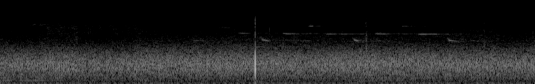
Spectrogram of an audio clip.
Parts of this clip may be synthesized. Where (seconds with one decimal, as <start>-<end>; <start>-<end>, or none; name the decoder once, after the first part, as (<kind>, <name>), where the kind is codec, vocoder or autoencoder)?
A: 0.6-1.7 (vocoder, BigVGAN v2); 4.9-5.4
